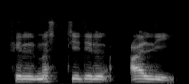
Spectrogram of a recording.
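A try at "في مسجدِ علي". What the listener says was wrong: Lamnya tidak ada di sini. Fi masjid Ali.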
